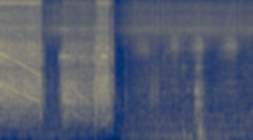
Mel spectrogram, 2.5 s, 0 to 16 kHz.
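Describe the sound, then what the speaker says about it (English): Power drill with a 3/8 inch bit boring into a carved wooden pumpkin, two loud high whining bursts separated by a short pause, followed by quieter handling knocks and scraping. "Here's the drill that I use. I think it's a 3/8 inch drill bit."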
